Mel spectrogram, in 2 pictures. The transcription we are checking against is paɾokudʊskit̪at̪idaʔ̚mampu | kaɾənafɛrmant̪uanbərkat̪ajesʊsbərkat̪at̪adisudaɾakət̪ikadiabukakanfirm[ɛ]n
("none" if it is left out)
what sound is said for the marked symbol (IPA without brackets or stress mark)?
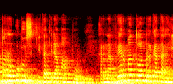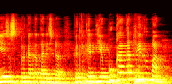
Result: a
